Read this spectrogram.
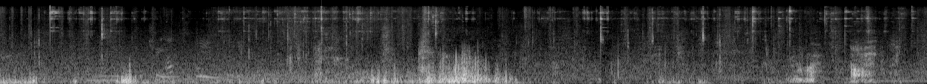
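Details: Frankie, a Doberman adopted from the Edmonton Humane Society, plays with Piper, a golden Lab puppy: brief whiny squeaks early, a rough drawn-out growl mid-clip, then short yelping bursts near the end, with human voices and scuffling throughout.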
